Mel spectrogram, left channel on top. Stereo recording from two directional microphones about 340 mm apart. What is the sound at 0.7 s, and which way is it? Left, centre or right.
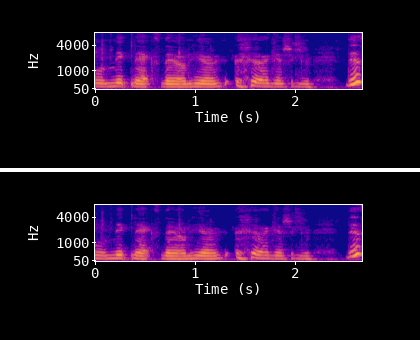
Speech, centre.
